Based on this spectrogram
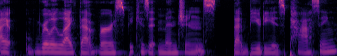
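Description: Her pitch is very deep and low for a woman. She speaks with hardly any pauses. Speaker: podcast co-host. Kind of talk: casual chat. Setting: studio.

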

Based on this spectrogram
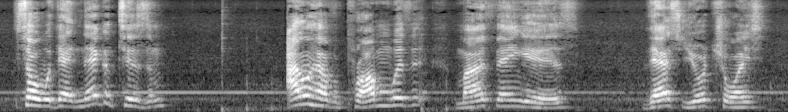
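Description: A man with an American accent speaks at a very slow pace in a high pitch with ordinary pitch variation. His long, frequent pauses sit over noticeable background noise. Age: 50s. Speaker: podcaster, military veteran. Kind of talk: solo monologue commentary. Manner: casual, conversational.

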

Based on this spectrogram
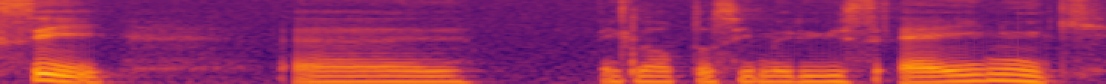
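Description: In a Swiss accent, a woman talks at a very slow pace, her very deep, low voice dark and mellow and her intonation flat and monotone. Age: 30s. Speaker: podcast host, social insurance educator. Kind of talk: solo explainer podcast. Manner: hesitant, many fillers.

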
